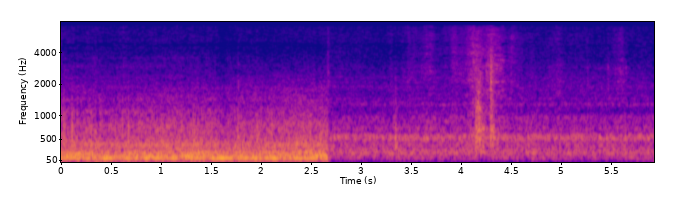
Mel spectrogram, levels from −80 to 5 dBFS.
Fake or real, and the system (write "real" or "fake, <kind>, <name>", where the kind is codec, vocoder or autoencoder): real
